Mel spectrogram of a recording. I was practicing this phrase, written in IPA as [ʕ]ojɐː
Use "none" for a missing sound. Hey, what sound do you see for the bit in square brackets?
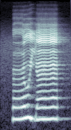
ʕ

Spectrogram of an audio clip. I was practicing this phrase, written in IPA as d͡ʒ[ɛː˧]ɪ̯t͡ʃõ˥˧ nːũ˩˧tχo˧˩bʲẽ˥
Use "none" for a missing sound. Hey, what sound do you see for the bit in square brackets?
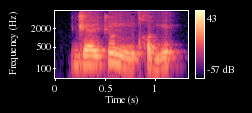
ɛː˧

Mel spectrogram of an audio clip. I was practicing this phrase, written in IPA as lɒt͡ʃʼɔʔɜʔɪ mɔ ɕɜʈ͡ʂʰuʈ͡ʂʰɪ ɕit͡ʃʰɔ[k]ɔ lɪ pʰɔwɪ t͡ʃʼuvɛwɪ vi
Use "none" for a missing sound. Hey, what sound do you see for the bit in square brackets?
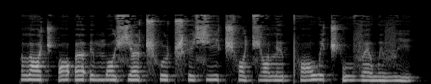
t͡ɕ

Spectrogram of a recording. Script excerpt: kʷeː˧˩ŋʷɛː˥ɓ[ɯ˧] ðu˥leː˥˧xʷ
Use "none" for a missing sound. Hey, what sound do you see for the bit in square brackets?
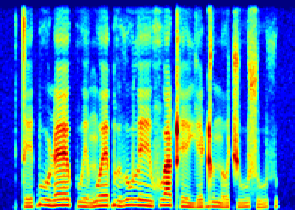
ɯ˥˧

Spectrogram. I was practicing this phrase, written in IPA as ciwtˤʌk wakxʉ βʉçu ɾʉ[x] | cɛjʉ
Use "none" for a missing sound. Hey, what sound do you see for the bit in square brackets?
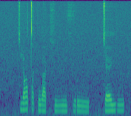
none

